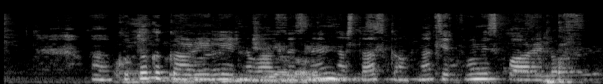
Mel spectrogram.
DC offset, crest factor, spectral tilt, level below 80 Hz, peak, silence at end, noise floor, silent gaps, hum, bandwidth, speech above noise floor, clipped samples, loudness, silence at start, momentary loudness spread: under 0.1%; 16 dB; -6.5 dB/octave; -48 dBFS; -6 dBFS; 0.05 s; -48 dBFS; none; none; 11.5 kHz; 27 dB; under 0.1%; -21 LUFS; 0.45 s; 13 LU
